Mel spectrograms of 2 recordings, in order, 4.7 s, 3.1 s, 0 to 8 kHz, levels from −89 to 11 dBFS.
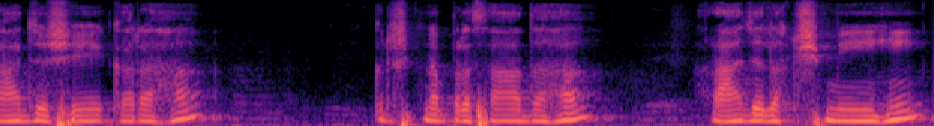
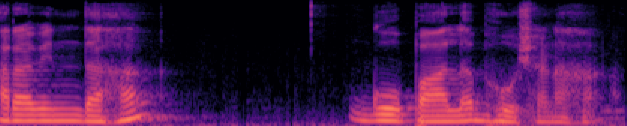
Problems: background conversations at intervals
